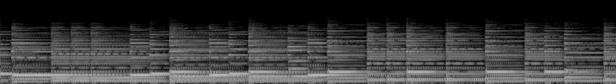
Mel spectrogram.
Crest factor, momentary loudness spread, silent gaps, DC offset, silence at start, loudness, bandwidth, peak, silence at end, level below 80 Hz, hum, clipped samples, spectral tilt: 12 dB; 5 LU; none; under 0.1%; 0 s; -24 LUFS; 9.2 kHz; -10 dBFS; 0 s; -50 dBFS; none; under 0.1%; -6 dB/octave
